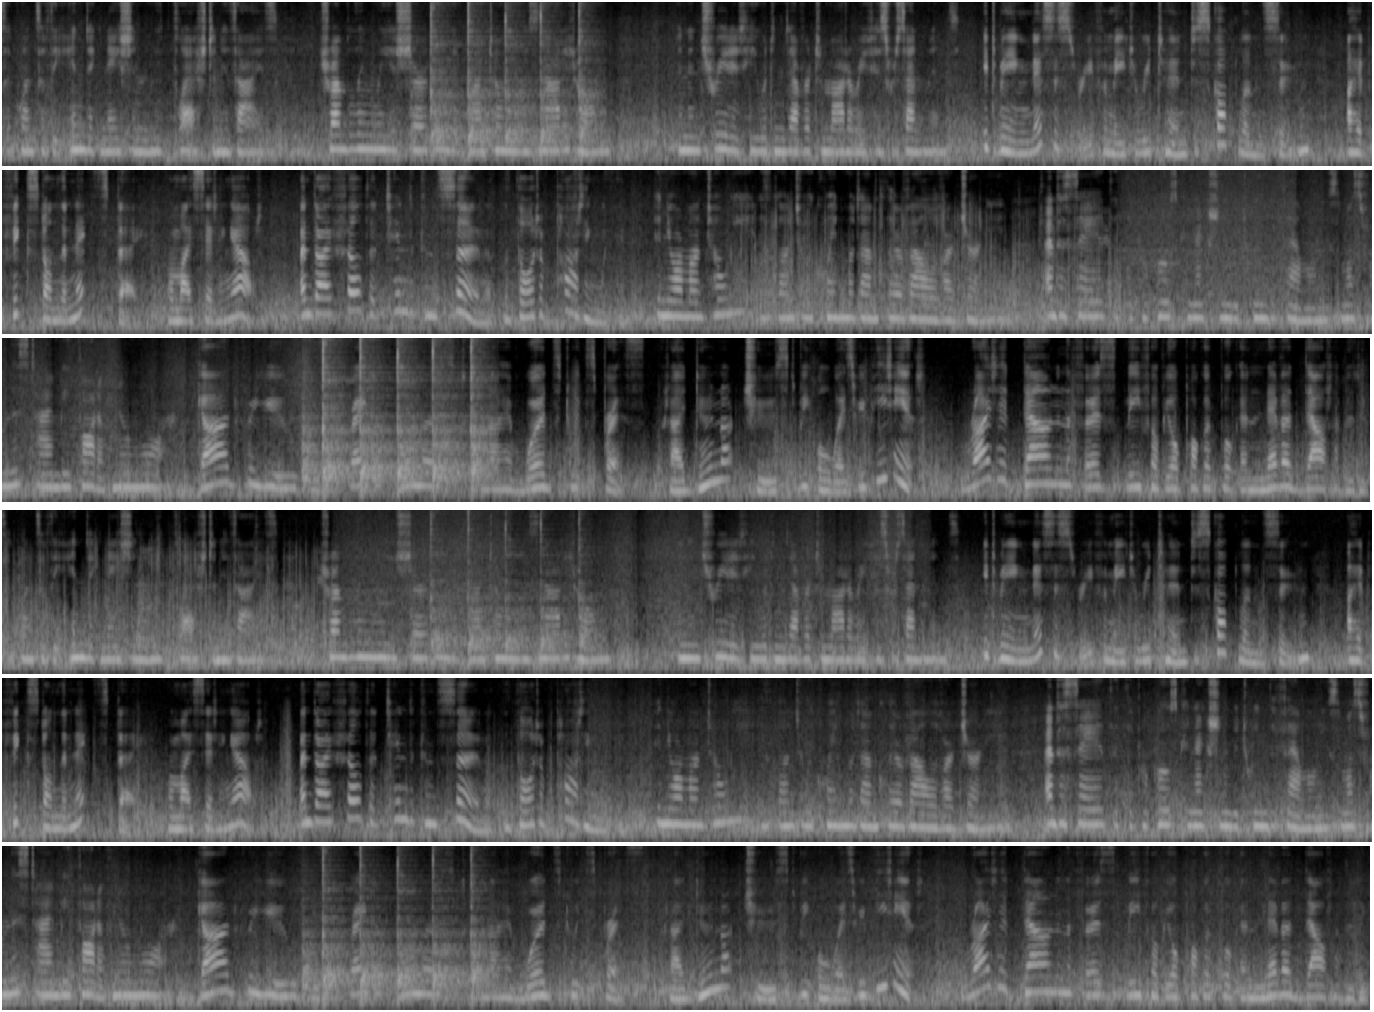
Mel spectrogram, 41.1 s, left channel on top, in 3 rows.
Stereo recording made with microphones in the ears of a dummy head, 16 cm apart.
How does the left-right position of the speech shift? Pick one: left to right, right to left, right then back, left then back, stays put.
right then back.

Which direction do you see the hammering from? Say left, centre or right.
left.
